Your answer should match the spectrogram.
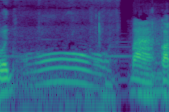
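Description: An elderly woman's voice drawn out into one long wavering cry of about a second, its pitch rising and then falling, between stretches of her talking. Another woman's voice starts speaking near the end.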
